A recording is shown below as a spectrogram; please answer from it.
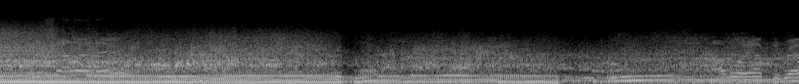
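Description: A drift car's engine screams at high revs, climbing up to and bouncing off the rev limiter during a drift competition qualifying run, with sustained harmonic whine, brief cuts at the limiter, and a commentator talking over it.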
